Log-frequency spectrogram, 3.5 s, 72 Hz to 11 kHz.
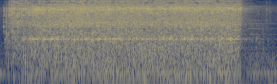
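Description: A Nagawa NIC21K cordless impact wrench, upgraded for 320 Nm torque, hammers while tightening, a loud continuous rattling buzz for about three seconds that cuts off abruptly, close up with no speech.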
